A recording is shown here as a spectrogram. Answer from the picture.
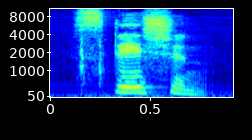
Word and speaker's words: station: an example for example station now when i have station i have stay shin the t i o n basically i can say s h i o n station right so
